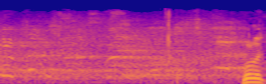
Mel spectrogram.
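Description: Faint thuds from the boxing ring as two boxers grapple in a clinch, over the steady murmur of an arena crowd.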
